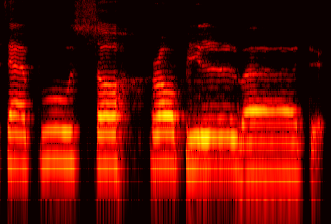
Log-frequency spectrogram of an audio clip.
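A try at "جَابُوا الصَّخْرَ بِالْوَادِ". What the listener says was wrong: Janya panjang, Bu. Wanya pendek, janya panjang. Wasamudalladzina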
